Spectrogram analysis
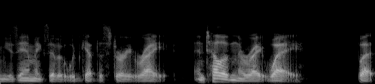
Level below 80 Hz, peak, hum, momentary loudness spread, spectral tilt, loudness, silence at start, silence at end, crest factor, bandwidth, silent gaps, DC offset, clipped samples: -78 dBFS; -10 dBFS; none; 10 LU; -7 dB/octave; -28 LUFS; 0 s; 0 s; 18 dB; 7 kHz; none; under 0.1%; under 0.1%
